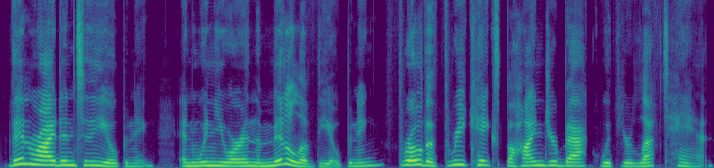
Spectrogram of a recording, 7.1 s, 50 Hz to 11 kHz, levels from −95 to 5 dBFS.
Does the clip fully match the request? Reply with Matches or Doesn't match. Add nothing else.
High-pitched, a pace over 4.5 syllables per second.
Matches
